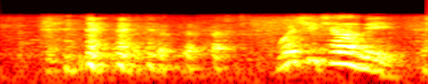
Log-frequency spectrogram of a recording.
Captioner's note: laughing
